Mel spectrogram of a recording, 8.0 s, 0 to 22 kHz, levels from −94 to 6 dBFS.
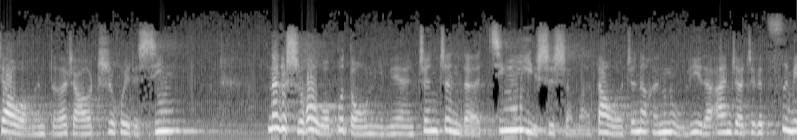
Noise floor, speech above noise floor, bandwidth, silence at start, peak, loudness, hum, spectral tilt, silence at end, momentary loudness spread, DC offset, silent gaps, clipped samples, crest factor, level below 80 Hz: -30 dBFS; 21 dB; 13 kHz; 0 s; 0 dBFS; -10 LUFS; 50 Hz at -35 dBFS; -4.5 dB/octave; 0 s; 10 LU; under 0.1%; none; 0.4%; 10 dB; -36 dBFS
